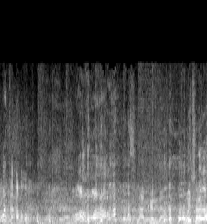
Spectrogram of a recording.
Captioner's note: laughs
